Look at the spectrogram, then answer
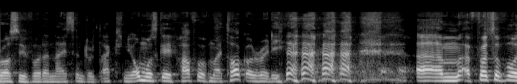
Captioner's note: laughs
